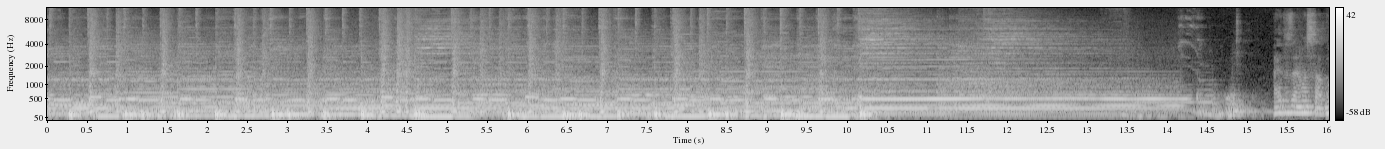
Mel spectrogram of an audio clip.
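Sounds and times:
rock band playing: 0.0 - 15.2
man speaking: 15.3 - 16.0.

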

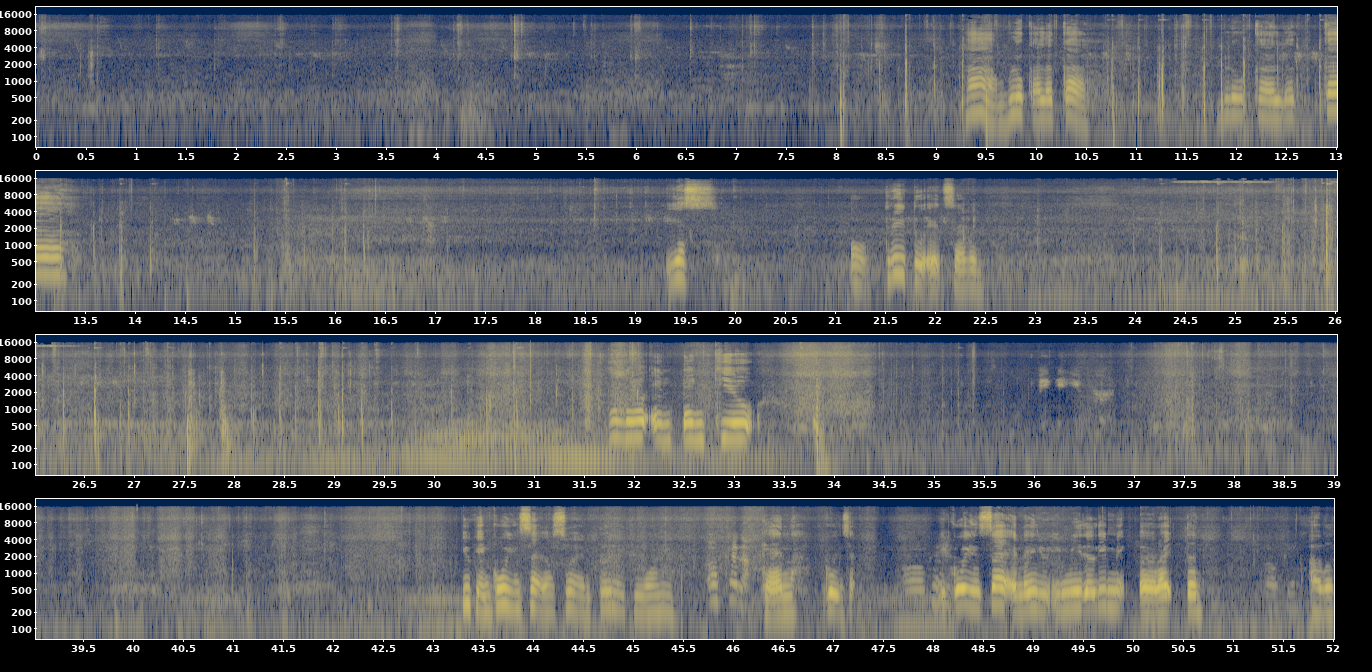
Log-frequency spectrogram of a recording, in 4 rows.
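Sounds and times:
light footsteps on road: 0.0 - 52.0
car passing: 8.8 - 52.0.

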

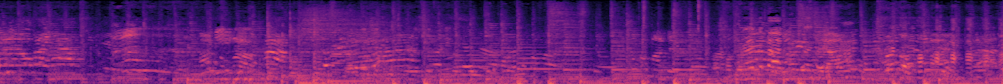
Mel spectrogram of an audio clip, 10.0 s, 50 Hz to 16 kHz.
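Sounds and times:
background music: 0.0 - 10.0
voices talking and calling out: 0.0 - 10.0.

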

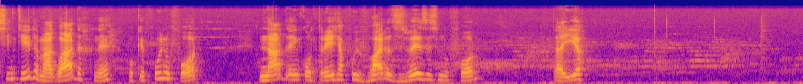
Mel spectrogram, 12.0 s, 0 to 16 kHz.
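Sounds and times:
distant bass-heavy music: 4.3 - 12.0.

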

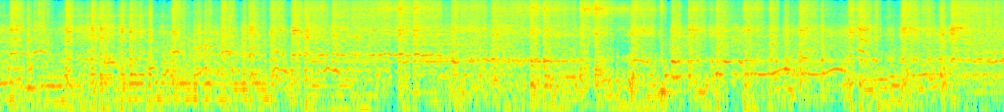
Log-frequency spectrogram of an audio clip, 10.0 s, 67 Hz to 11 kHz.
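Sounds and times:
distorted electric guitar: 0.0 - 10.0
drums: 0.0 - 10.0
heavy metal band playing: 0.0 - 10.0.

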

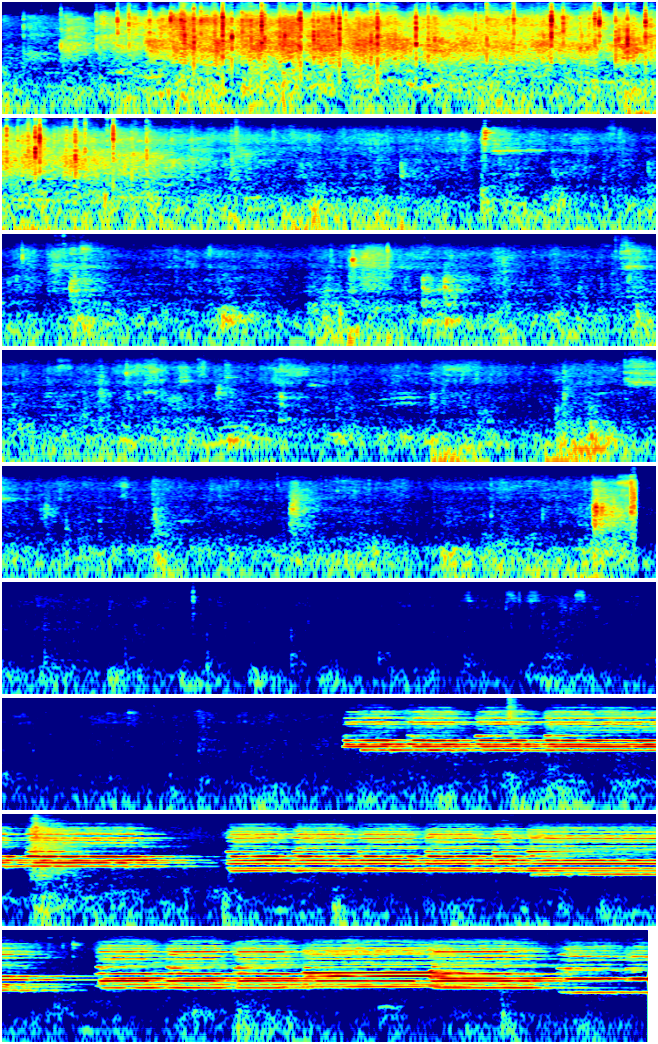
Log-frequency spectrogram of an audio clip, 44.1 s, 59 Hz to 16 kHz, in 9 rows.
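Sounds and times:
low rumble of hall background noise: 0.0 - 44.0
audience applauding: 0.3 - 6.6.

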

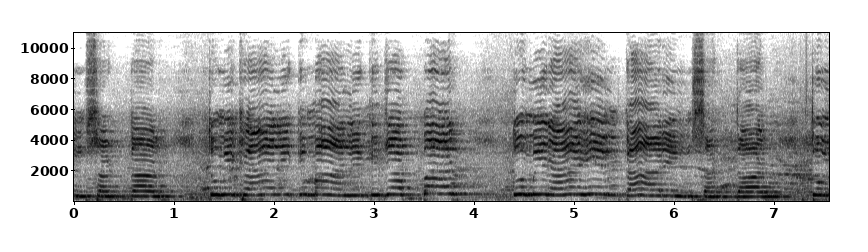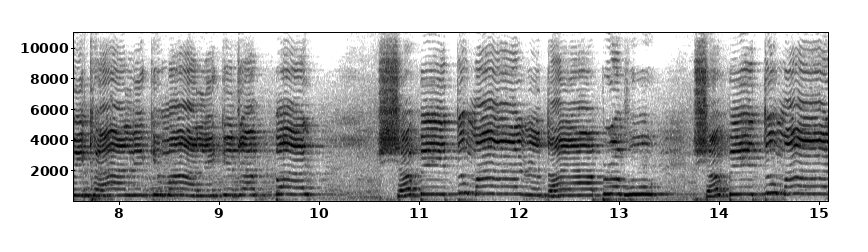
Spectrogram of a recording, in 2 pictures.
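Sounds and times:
boy singing devotional song: 0.0 - 10.0, 10.6 - 15.0.

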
